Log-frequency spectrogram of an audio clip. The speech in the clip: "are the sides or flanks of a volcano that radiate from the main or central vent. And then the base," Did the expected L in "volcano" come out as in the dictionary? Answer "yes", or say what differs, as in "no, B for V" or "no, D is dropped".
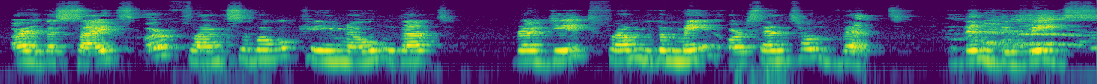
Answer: no, L is dropped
